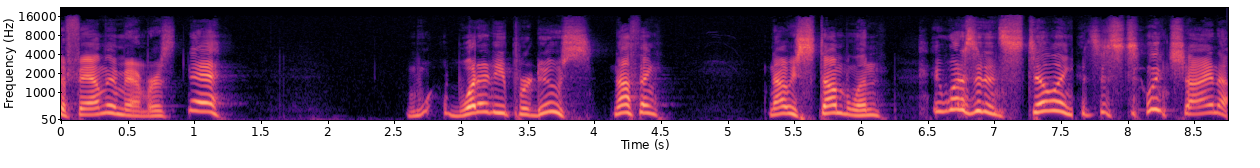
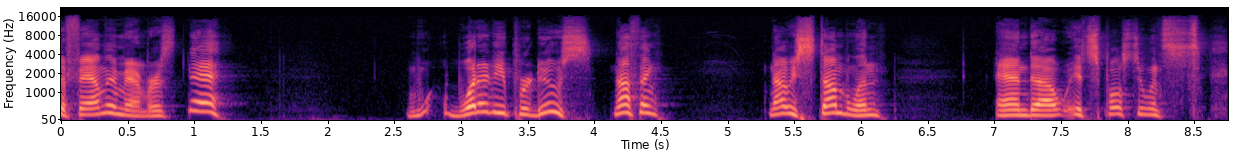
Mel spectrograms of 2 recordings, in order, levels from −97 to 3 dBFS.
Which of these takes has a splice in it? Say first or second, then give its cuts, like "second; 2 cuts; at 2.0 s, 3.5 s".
first; 2 cuts; at 6.4 s, 7.6 s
